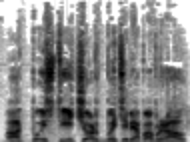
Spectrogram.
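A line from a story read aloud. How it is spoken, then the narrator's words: Yelled. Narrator (Russian): завопил он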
